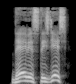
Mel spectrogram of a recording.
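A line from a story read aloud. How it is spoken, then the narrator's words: Shouting into headset. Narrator (Russian): выкрикнул я в наушник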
